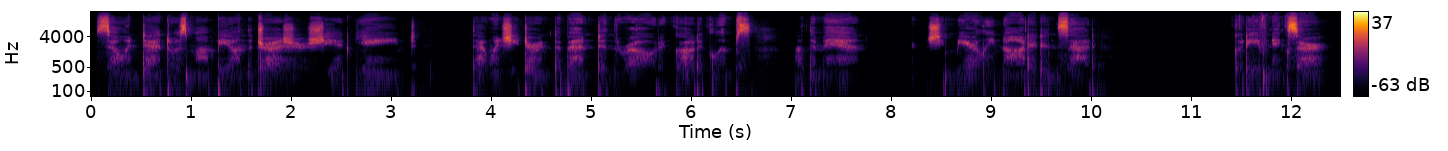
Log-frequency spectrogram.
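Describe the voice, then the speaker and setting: A woman's voice: unhurried, sharp tone. A woman reads a children's storybook under her breath in an ASMR style, in an unvoiced whisper.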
